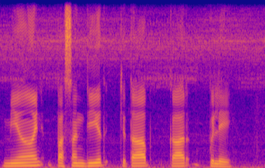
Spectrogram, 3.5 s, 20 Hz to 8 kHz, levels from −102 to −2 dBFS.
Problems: constant background noise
